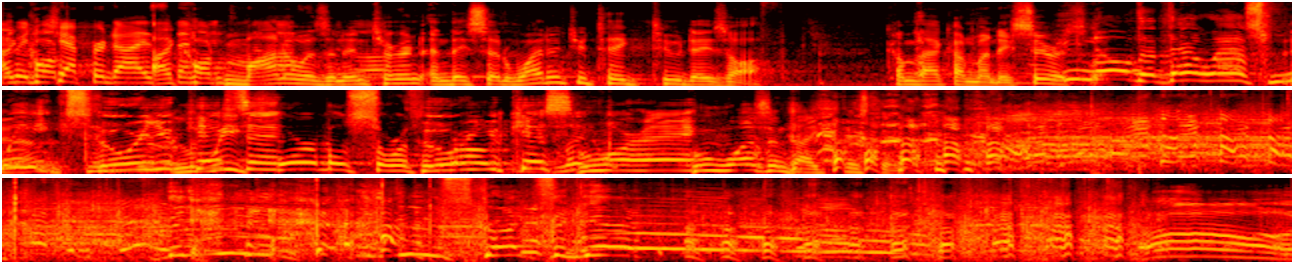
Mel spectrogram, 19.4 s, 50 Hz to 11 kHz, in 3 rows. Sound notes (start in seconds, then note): 11.7 everyone laughs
